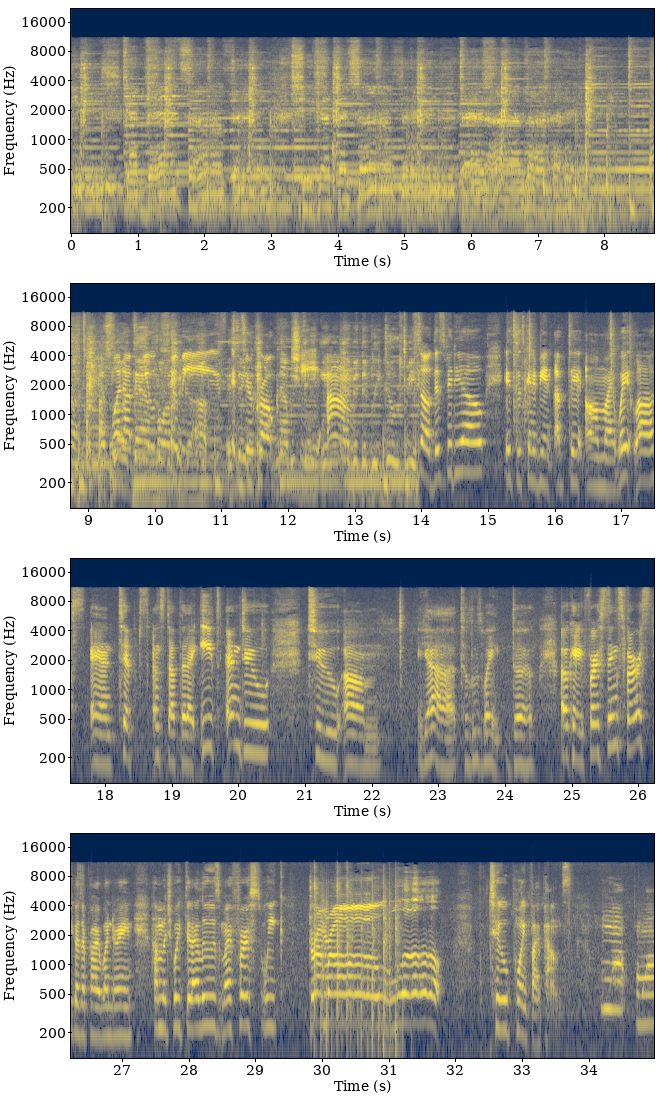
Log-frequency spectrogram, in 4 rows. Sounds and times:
Speech: 0:09.2 - 0:13.0, 0:22.7 - 0:31.8.

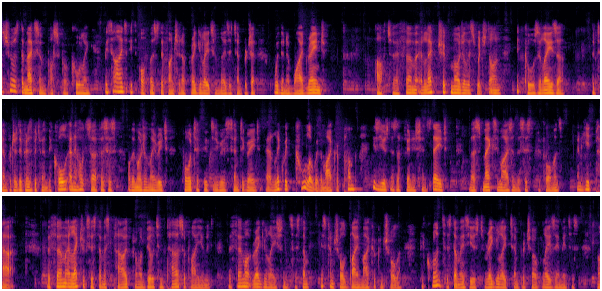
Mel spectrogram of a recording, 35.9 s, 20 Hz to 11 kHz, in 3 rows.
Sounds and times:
Speech: 0:00.0 - 0:35.8.

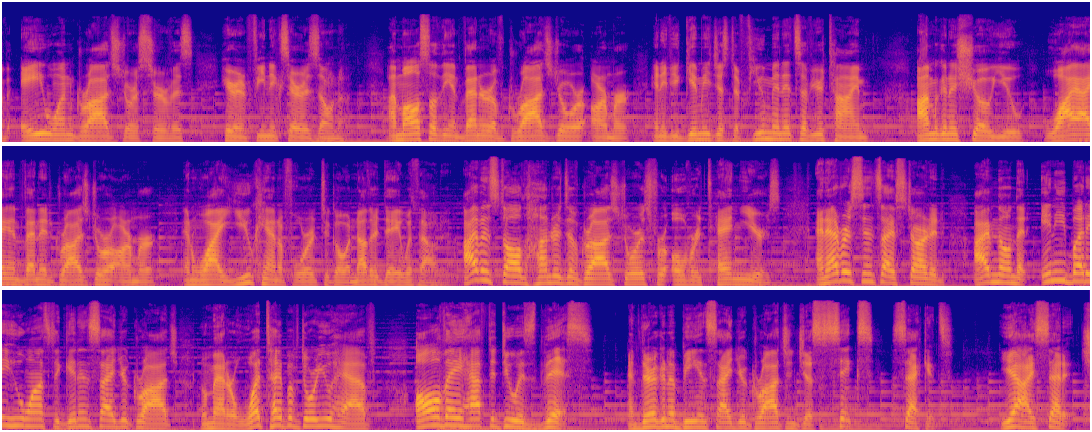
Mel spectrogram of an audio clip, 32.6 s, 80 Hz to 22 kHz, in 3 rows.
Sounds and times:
Music: 0:00.0 - 0:32.6
Speech: 0:00.0 - 0:32.6.

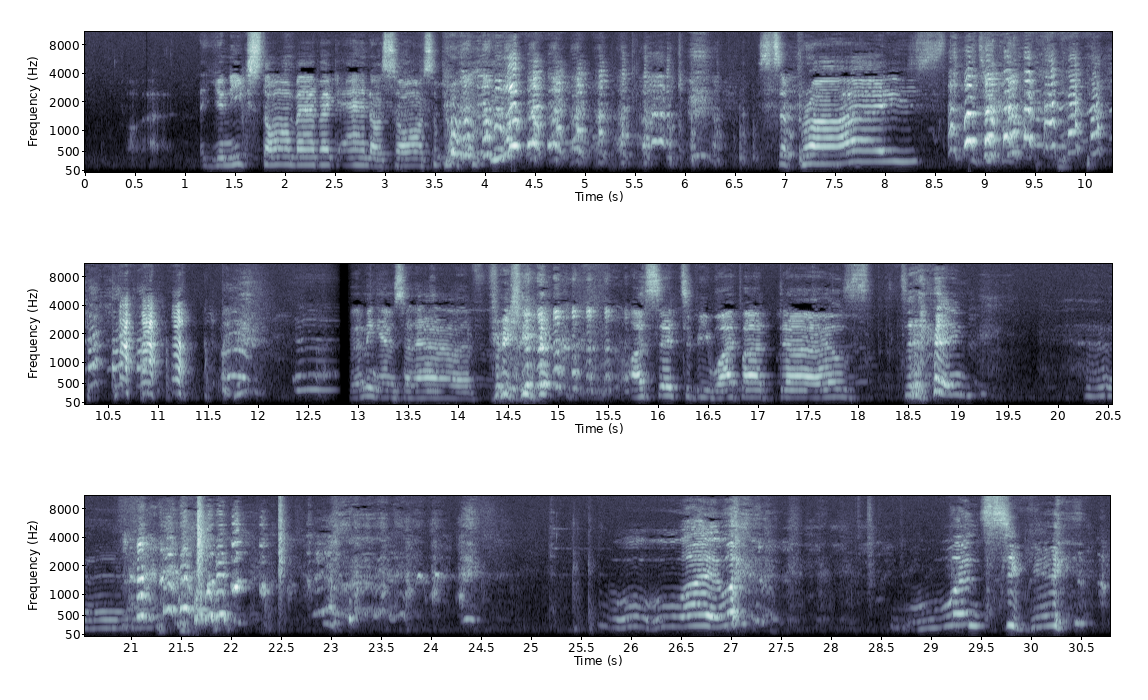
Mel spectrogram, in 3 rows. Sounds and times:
Narration, monologue: 0:00.1 - 0:10.9, 0:12.9 - 0:30.7
Male speech, man speaking: 0:00.5 - 0:03.8, 0:06.8 - 0:08.6, 0:13.0 - 0:14.9, 0:15.7 - 0:19.2, 0:25.8 - 0:27.3, 0:28.7 - 0:30.6.

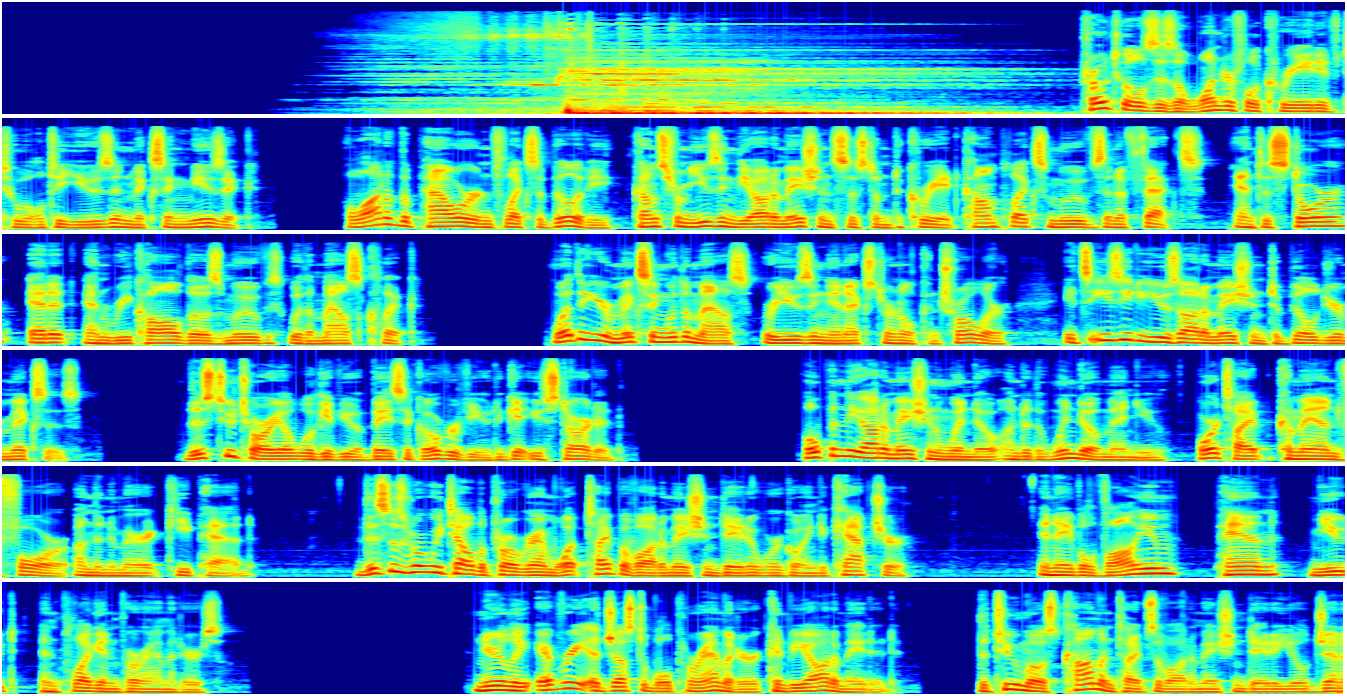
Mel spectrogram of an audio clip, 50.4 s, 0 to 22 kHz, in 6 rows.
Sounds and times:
Speech: 0:06.8 - 0:19.5, 0:20.2 - 0:29.2, 0:30.2 - 0:35.2, 0:35.8 - 0:39.4, 0:40.0 - 0:43.6, 0:44.9 - 0:50.3.

